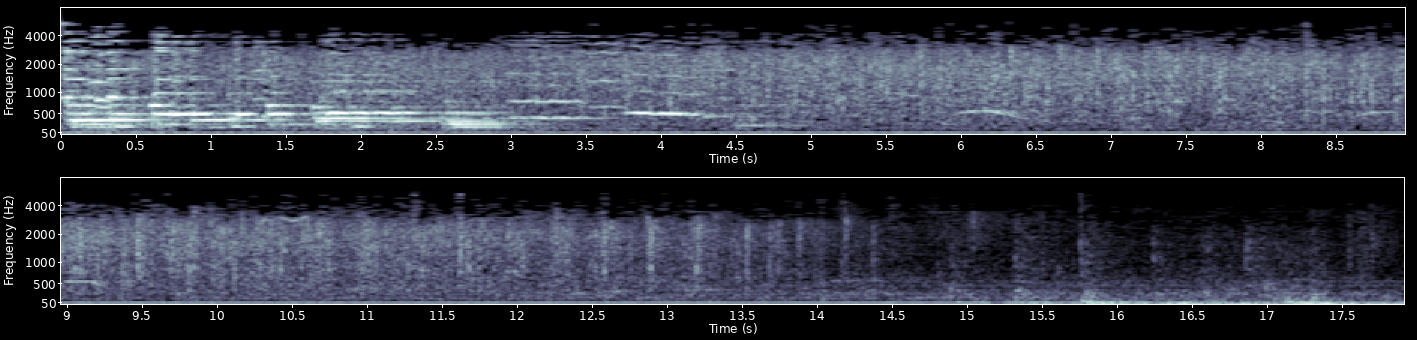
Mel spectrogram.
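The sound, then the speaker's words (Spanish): A theatre audience gives steady applause as the performers arrive on stage, a dense crackle of many hands clapping. It rises loud at first, then holds at a sustained, slightly fading level, with some tonal sound underneath at the start. “Si hemos sido más lentos que vuestros aplausos.”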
